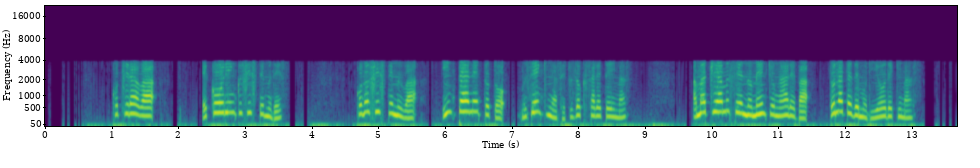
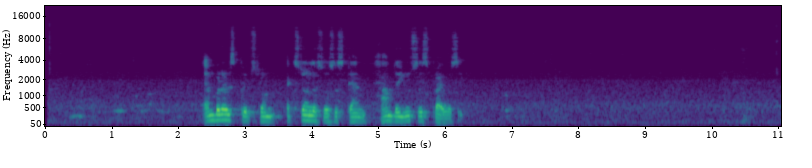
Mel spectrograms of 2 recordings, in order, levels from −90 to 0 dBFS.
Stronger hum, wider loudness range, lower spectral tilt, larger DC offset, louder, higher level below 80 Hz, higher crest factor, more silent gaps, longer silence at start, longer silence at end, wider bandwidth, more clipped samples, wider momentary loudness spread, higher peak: neither; second, 5 LU vs 9 LU; first, -10 dB/octave vs -8 dB/octave; first, 0.4% vs under 0.1%; first, -14 LUFS vs -33 LUFS; first, -40 dBFS vs -76 dBFS; second, 14 dB vs 22 dB; first, 1.90-1.97 s, 3.66-3.74 s, 3.87-3.93 s, 7.04-7.08 s, 9.61-9.65 s vs none; first, 0.65 s vs 0.5 s; second, 0.65 s vs 4.8 s; second, 4 kHz vs 10.5 kHz; neither; second, 12 LU vs 17 LU; first, 0 dBFS vs -14 dBFS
